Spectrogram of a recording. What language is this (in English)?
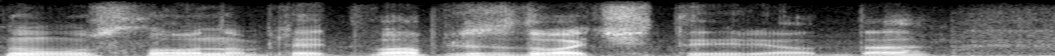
Russian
